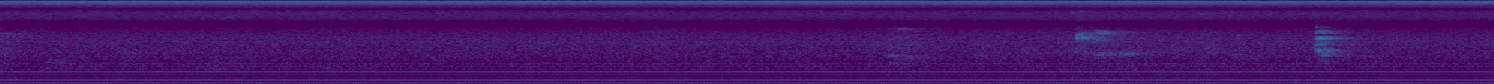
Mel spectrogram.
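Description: Near silence: a faint steady electrical hum, with two faint brief sounds near the end.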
